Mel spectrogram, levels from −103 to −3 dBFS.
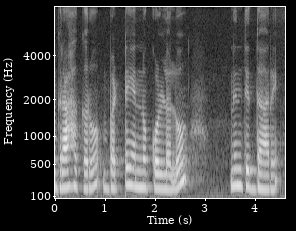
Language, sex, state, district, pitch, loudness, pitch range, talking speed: Kannada, female, Karnataka, Dharwad, 195 Hz, -20 LUFS, 185-215 Hz, 65 wpm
